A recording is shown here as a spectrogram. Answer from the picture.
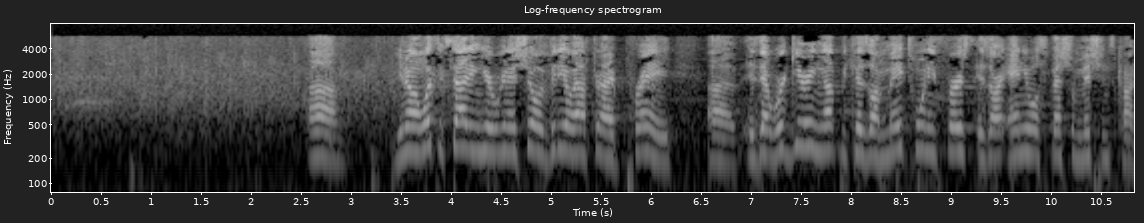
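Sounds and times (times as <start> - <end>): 
audience clapping: 0.0 - 4.3
speech: 2.6 - 10.8.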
